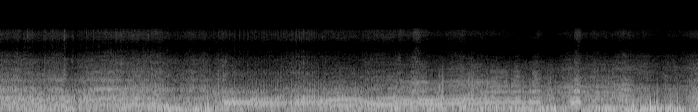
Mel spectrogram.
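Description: A dirt bike engine revs and drones steadily, rising and falling in pitch.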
